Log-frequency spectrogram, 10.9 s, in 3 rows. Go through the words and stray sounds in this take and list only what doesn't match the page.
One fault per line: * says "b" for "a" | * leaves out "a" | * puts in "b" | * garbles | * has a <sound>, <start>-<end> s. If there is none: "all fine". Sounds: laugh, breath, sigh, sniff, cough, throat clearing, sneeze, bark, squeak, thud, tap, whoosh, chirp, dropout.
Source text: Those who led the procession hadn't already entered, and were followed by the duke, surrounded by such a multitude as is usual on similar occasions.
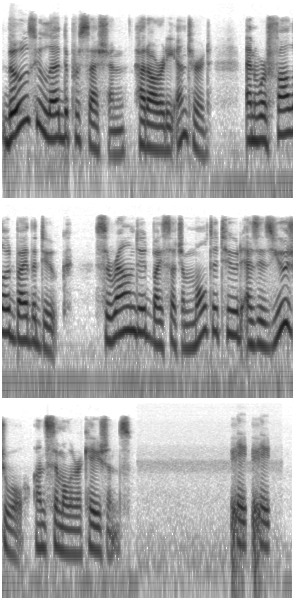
* says "had" for "hadn't"
* has a laugh, 10.1-10.6 s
